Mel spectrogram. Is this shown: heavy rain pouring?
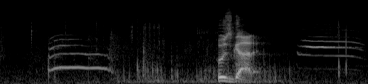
no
